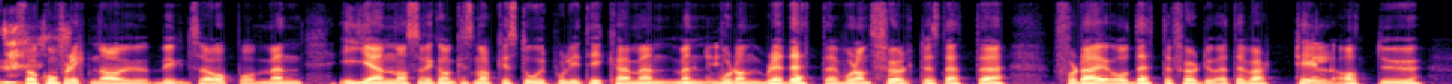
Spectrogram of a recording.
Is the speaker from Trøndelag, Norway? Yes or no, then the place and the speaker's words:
yes; Oppdal, Trøndelag, Norway; moved away; der jeg ble født og vokste opp i Oppdal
